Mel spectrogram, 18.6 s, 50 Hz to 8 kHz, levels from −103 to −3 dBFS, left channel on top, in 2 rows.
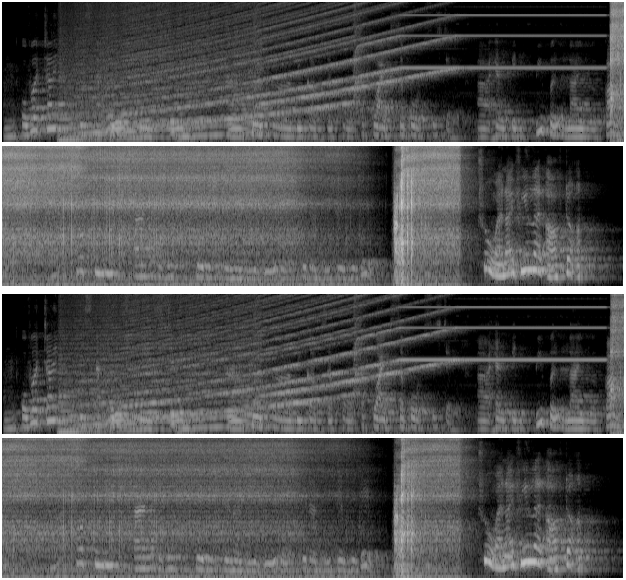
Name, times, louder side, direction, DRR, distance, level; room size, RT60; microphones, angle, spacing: voice 1, 0.0-3.0 3.4-6.8 7.1-9.5 10.0-14.9, right 1 dB, 15° right, 5 dB, 2.5 m, -51 dB
sound 1, 0.8-9.1, right 1 dB, 5° left, 1.1 m, -50 dB
Hiss, 9.1-14.8 15.2-16.2, left 7 dB, 85° left, 1.2 m, -36 dB
voice 2, 16.5-18.0, right 2 dB, 25° left, 5 dB, 1.9 m, -39 dB
24.5 x 21.0 x 6.6 m, 1.3 s
head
